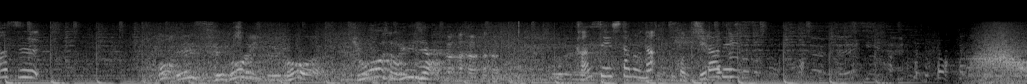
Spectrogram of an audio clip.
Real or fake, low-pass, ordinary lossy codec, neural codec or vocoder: real; none; none; none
